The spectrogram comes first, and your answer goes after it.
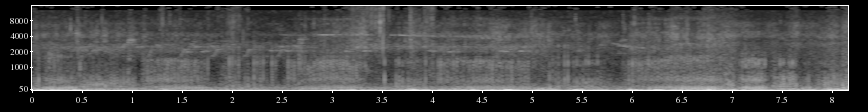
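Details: Low throbbing purr from Lexi the orange tabby cat outdoors on a farm, under a busier background of rustling and thin high whistled tones, possibly birds, rising and falling in loudness.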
